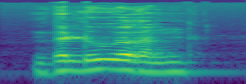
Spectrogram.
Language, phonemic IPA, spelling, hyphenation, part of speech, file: Dutch, /bəˈlu.rə(n)/, beloeren, be‧loe‧ren, verb, Nl-beloeren.ogg
- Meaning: to leer at, to gaze at, to lurk at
